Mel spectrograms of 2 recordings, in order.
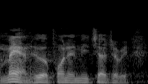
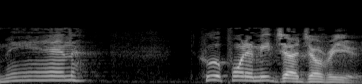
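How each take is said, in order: First: It is said in a plain, solemn tone. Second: It is said in an exasperated, casual tone.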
